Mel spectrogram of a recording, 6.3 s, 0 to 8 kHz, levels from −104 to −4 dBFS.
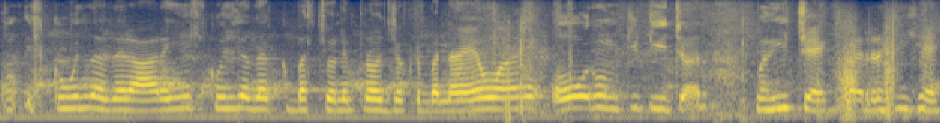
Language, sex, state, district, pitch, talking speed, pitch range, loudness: Hindi, female, Rajasthan, Jaipur, 240 Hz, 210 wpm, 220-255 Hz, -14 LUFS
